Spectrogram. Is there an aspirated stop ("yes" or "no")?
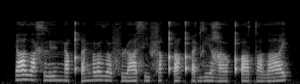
no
